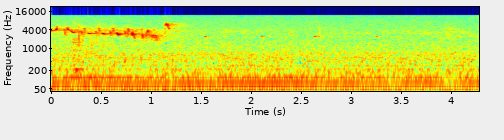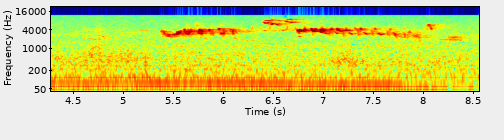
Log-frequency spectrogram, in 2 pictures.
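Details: Azores bullfinch, or priolo, giving clear, high whistled notes that slide downward. One phrase opens the recording and two more follow after a quiet gap of several seconds.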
